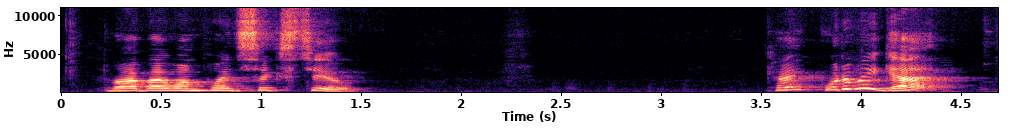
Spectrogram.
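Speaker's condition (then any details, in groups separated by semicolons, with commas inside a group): No condition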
